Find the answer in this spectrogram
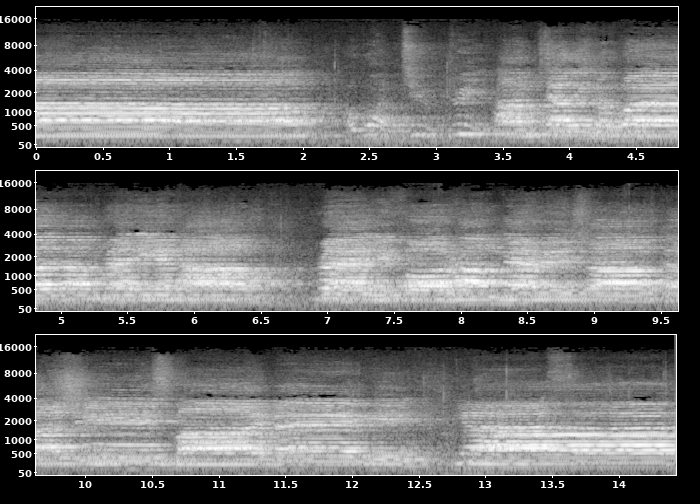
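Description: Barbershop quartet of four male voices singing a cappella in close four-part harmony, with long held chords at the start and again near the end, and short phrases in between.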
